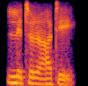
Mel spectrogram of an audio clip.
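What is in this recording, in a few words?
"literati", Indian English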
